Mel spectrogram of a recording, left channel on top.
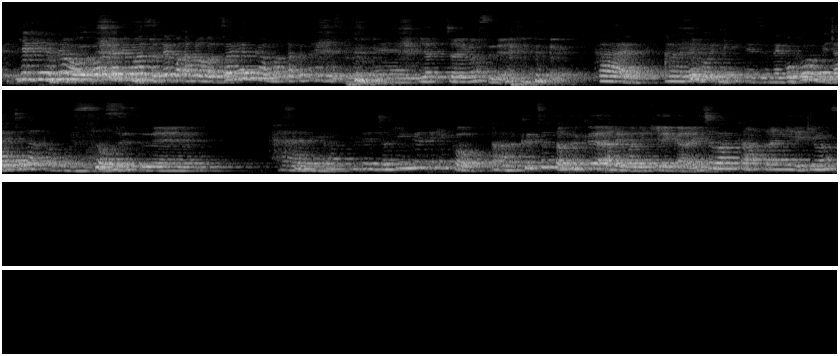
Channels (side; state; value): right; silent; 56 dB below the other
